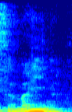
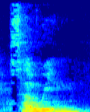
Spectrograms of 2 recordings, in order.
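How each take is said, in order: First: The word is said with a French pronunciation. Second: The word is said with a Gaelic pronunciation. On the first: "à la bonne française, ça se dit Samaïn" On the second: "en gaélique, ça se dit, a priori, ça se dit Sawin"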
